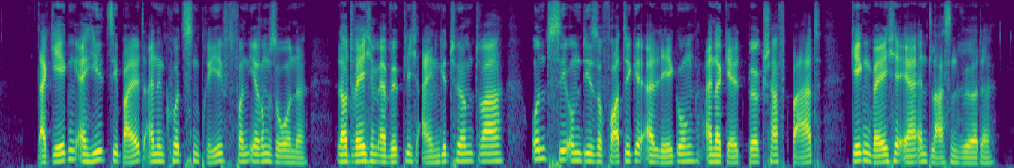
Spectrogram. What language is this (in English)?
German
